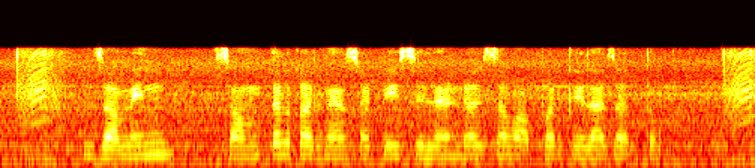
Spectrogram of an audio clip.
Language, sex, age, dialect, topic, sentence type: Marathi, female, 25-30, Varhadi, agriculture, statement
